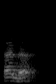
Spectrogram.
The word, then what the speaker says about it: أنا: Wherever you find this alif in ana, this alif is not pronounced. It is only written, you do not pronounce it. So ana is without alif.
